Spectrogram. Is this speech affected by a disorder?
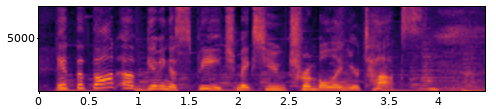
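No.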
